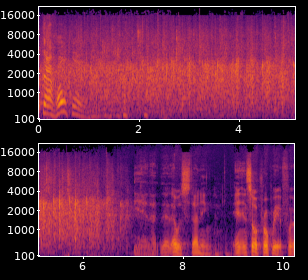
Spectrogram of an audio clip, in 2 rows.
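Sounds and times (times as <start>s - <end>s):
audience applause: 0.0s - 7.0s
speech: 0.2s - 2.2s, 7.6s - 10.2s.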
